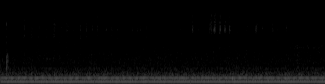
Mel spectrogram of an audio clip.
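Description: A paintbrush softly strokes across paper.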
